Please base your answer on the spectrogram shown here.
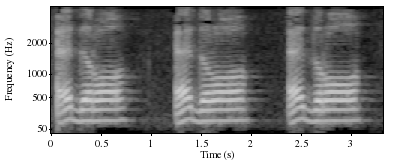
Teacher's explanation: هيئة شفتين تخلص المشكلة خالص. الساكن عندي حرف مرقق أد، الراء عندي مفخمة أدرى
